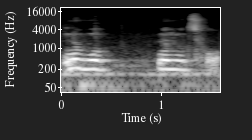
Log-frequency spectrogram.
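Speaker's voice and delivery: very quiet, tearful crying with voice cracking. Asked why you're crying, answer while crying, voice breaking. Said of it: "왜 울어?".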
